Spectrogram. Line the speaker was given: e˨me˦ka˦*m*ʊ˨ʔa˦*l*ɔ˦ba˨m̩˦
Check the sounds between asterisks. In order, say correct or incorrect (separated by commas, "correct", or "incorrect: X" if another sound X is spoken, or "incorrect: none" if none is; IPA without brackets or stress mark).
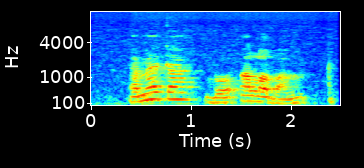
incorrect: b, correct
